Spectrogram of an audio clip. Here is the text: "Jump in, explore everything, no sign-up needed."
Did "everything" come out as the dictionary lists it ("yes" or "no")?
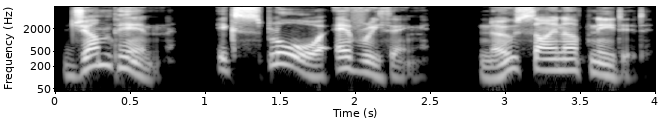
yes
